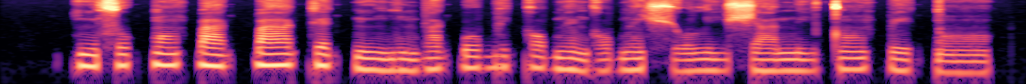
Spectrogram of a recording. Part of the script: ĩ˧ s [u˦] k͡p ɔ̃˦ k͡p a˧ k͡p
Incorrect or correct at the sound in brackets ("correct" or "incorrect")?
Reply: incorrect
